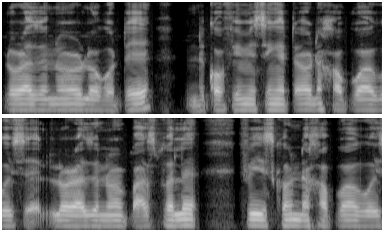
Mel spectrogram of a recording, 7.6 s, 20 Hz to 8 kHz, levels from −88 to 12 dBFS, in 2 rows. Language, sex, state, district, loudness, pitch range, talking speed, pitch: Assamese, male, Assam, Sonitpur, -18 LUFS, 105-110 Hz, 120 wpm, 105 Hz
